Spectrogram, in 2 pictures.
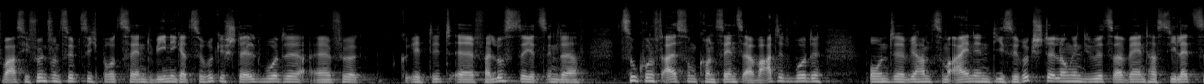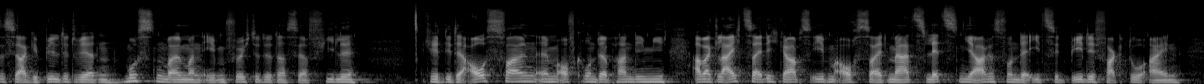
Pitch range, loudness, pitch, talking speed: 110-130 Hz, -29 LUFS, 120 Hz, 165 wpm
